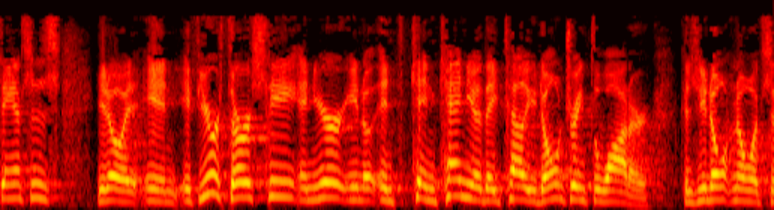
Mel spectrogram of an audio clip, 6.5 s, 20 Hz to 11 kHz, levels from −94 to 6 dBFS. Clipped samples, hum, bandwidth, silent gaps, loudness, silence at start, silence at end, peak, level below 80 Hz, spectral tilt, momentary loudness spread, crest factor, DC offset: under 0.1%; none; 8.8 kHz; none; -32 LUFS; 0 s; 0 s; -16 dBFS; -90 dBFS; -4 dB/octave; 8 LU; 16 dB; under 0.1%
